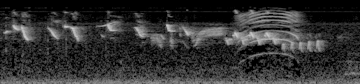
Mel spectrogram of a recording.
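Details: A female seedeater (coleiro or papa-capim) calls over nature sound to stir up males. Rapid high chirps come in quick pairs and slides, then merge into a denser tangle of twittering, with a ringing, stacked call from another bird.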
